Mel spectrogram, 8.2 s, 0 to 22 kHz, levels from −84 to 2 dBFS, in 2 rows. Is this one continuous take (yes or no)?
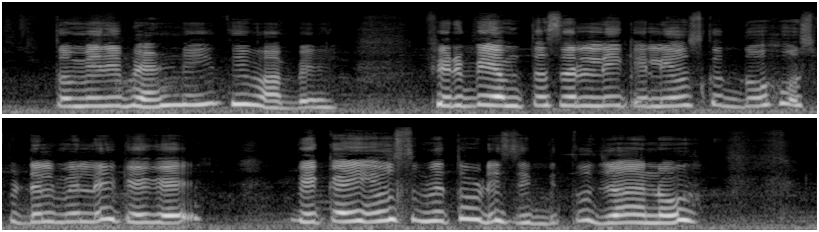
yes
